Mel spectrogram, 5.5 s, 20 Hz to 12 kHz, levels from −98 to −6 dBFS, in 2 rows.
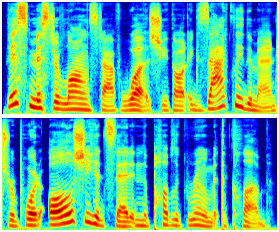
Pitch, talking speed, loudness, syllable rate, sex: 175 Hz, 240 wpm, -17 LUFS, 5.1 syllables/s, female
